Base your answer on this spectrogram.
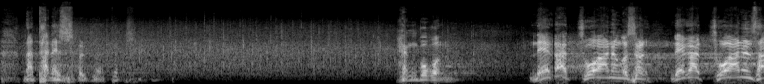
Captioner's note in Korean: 박수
